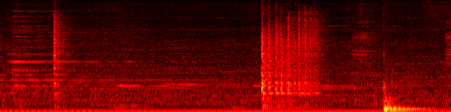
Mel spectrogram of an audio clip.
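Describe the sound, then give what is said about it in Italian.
A die rolled on a table during a tabletop role-playing game: a light click, then a brief clattering run of rapid bounces, and a final sharp knock with a low thud. “tiri il dado”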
